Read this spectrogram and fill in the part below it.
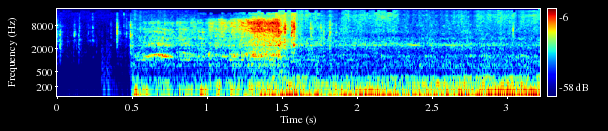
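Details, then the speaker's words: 2002 Pontiac Trans Am WS6 after the starter repair, not fully warm: brief crank, engine catches and settles into a steady, even idle; starter engages cleanly with no zing, fixing the pinion no-engage fault. "So I'll let it run for a minute or two. I'm not gonna go drive the car, so I don't want to get the full temperature. But let's start it one more time for the sake of the video."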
